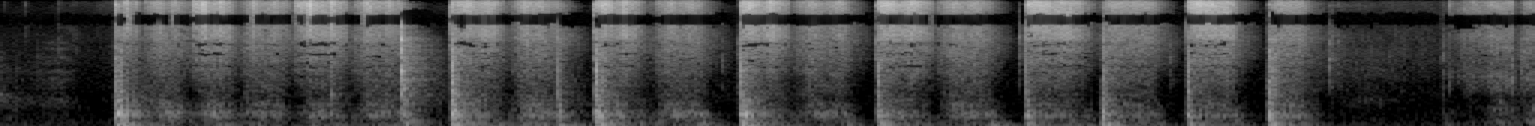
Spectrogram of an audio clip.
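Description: Hand brayer rolled back and forth through printing ink on a glass inking slab, a rubbing stroke about once a second, stopping briefly near the end.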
